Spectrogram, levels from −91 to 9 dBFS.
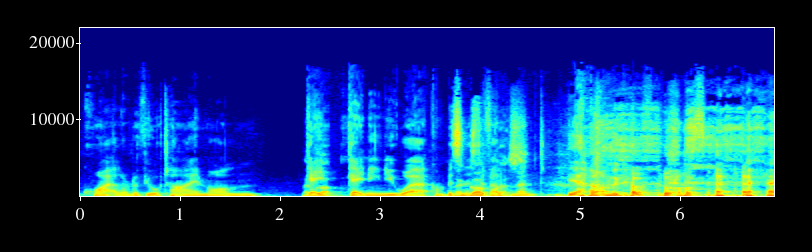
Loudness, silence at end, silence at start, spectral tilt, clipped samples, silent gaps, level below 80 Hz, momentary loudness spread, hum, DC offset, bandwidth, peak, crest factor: -22 LUFS; 0 s; 0.05 s; -5 dB/octave; under 0.1%; none; -48 dBFS; 10 LU; none; under 0.1%; 16.5 kHz; -2 dBFS; 20 dB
